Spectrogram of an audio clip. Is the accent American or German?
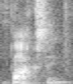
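American. Said with an American short O vowel. "In the American accent, the short O is pronounced"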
